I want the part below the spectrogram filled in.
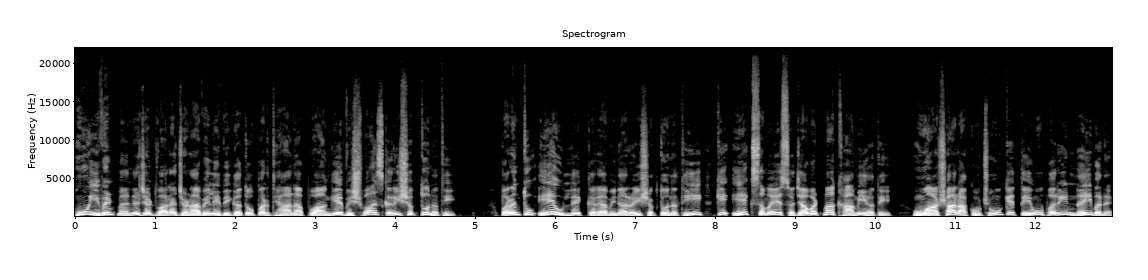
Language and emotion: Gujarati, surprised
